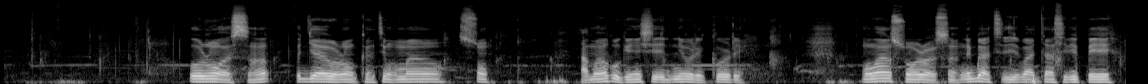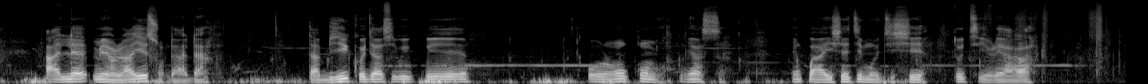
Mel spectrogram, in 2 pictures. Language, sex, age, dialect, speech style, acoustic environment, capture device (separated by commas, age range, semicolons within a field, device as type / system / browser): Yoruba, male, 18-24, Nigeria - Lagos Yoruba, focused; happy; relaxed, nature, mobile / Linux / Chrome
